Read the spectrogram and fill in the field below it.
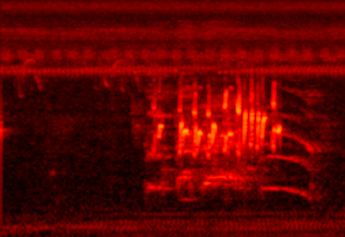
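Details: Female Yellow-vented Bulbul calling the male. After a quiet start, a bubbly burst of quick chirpy notes lasts about a second and a half, with some short slurred whistles underneath. A low steady hum continues throughout.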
